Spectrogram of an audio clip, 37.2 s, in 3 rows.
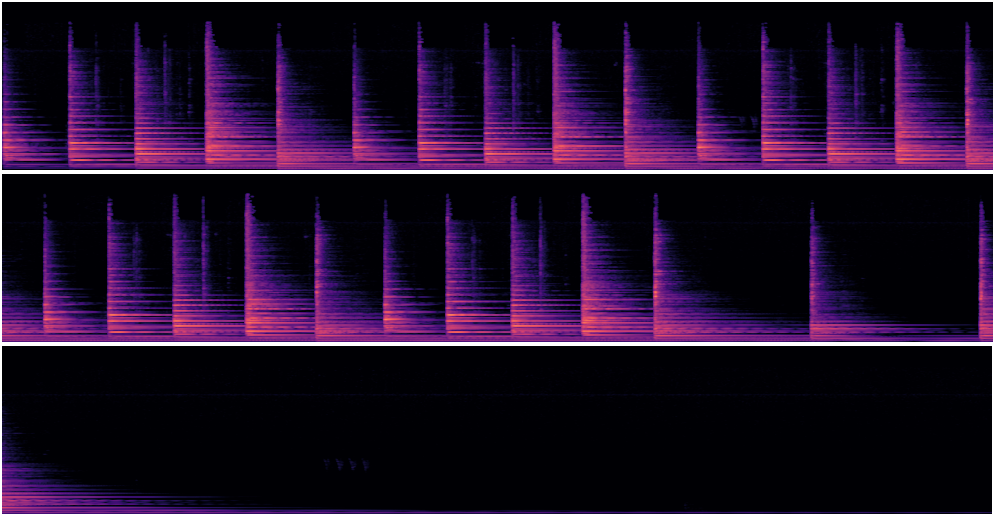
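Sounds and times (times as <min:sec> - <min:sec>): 
bells ringing: 0:00.0 - 0:28.4.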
